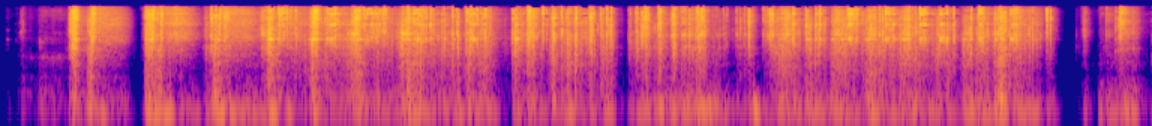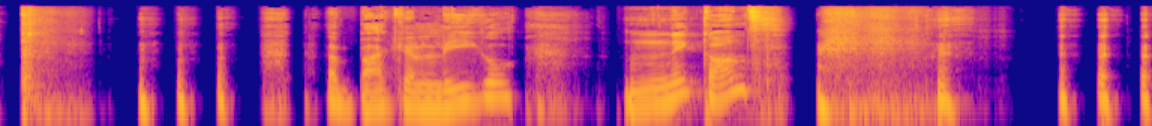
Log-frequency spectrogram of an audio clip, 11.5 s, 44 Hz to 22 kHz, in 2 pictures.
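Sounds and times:
tin of throat lozenges shaken and rattling: 0.4s - 5.6s
speech: 7.4s - 10.6s
laughter: 9.9s - 11.5s.

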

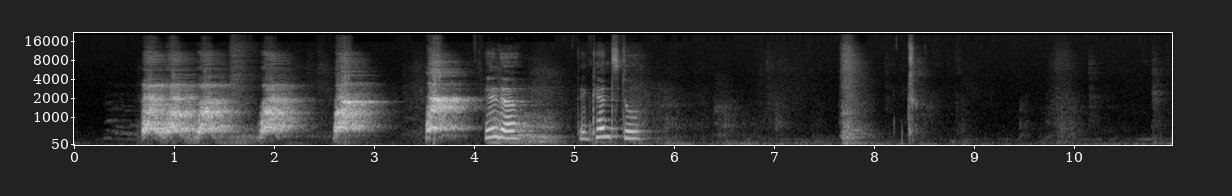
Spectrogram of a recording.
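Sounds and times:
dog barking at a man arriving home: 0.6s - 4.1s
speech: 4.1s - 5.8s.

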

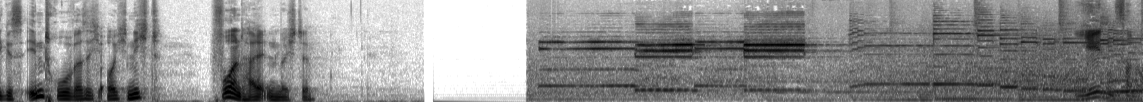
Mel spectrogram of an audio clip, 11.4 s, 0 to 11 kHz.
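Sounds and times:
speech: 0.0s - 3.2s, 10.9s - 11.4s
ambulance siren wailing: 5.3s - 11.4s.

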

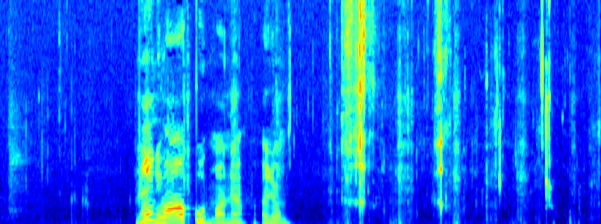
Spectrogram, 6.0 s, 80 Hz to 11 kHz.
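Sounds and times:
speech: 1.4s - 3.0s
sharp crunchy bites: 3.3s - 5.9s
wet chewing and lip-smacking while eating sausages: 3.4s - 5.9s.

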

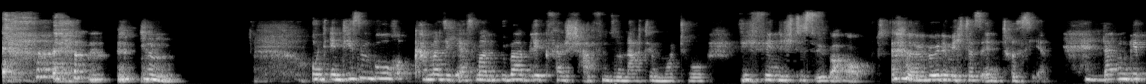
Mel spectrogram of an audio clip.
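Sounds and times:
loud rasping and sharp coughing: 0.0s - 1.8s
speech: 3.1s - 11.4s.

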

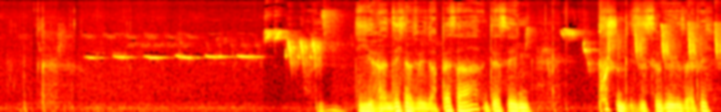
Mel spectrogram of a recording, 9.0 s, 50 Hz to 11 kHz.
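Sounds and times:
several songbirds singing at once: 0.2s - 9.0s
bright bird chirps: 0.7s - 4.5s, 6.9s - 9.0s
speech: 4.0s - 6.8s, 7.6s - 9.0s.

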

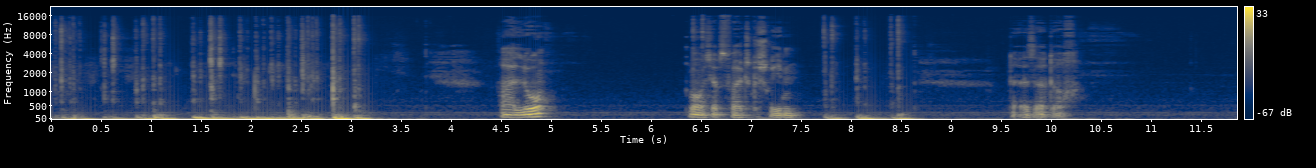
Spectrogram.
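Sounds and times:
computer keyboard typing a search: 0.0s - 3.2s, 7.7s - 8.7s
speech: 4.5s - 5.0s, 6.4s - 7.6s, 9.6s - 10.3s.

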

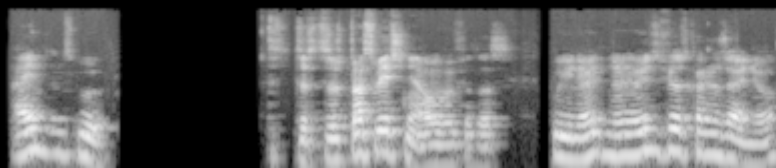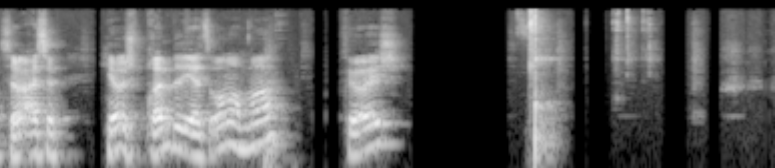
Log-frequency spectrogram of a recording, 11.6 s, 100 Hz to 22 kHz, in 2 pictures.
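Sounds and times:
speech: 0.1s - 0.9s, 2.0s - 8.9s
bottle cap clicking open: 9.8s - 10.6s.

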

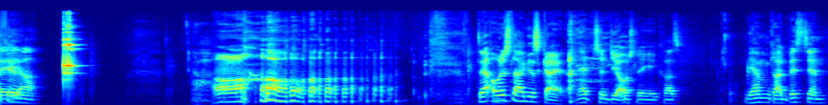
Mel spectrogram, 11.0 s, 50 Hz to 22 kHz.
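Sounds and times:
glasses clinking in a toast: 0.8s - 1.2s
speech: 2.8s - 4.9s, 5.7s - 11.0s
laughter: 3.2s - 5.4s, 7.6s - 8.4s.

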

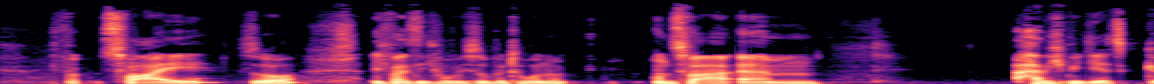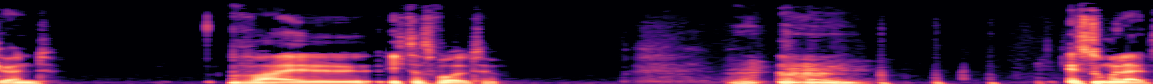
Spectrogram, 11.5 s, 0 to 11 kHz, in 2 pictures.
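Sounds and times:
speech: 0.6s - 4.5s, 5.1s - 6.1s, 7.0s - 8.3s, 9.4s - 10.3s, 11.1s - 11.5s
harsh cough: 9.4s - 10.4s
throat clearing: 9.4s - 10.4s.

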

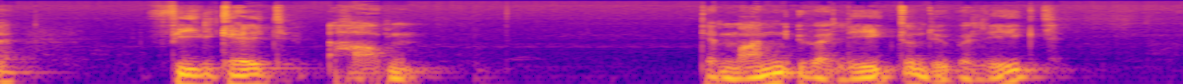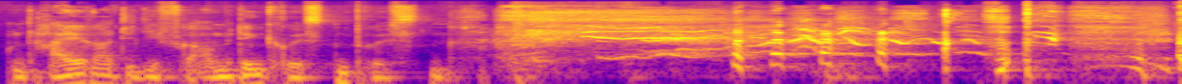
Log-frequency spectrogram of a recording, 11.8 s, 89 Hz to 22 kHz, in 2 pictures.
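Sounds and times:
speech: 0.8s - 2.2s, 3.5s - 5.4s, 6.0s - 8.8s, 9.6s - 11.8s
person coughing: 8.4s - 11.8s
person laughing: 8.4s - 11.8s.

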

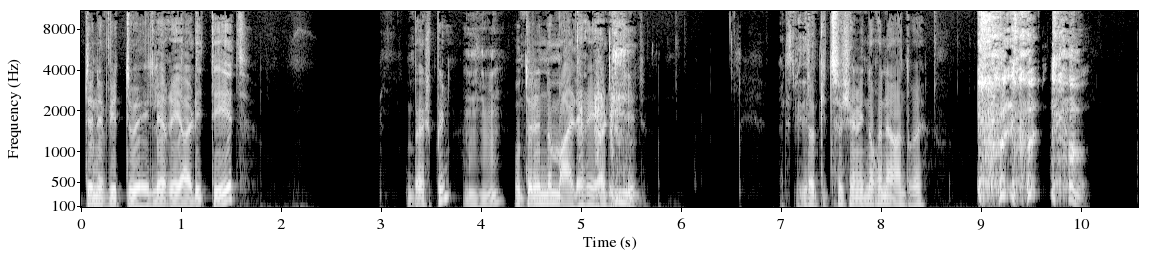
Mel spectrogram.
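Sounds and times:
speech: 0.0s - 1.7s, 3.2s - 5.7s, 7.0s - 10.2s
raspy coughing fits from a person who has been smoking too much: 5.1s - 5.7s, 9.0s - 10.5s.

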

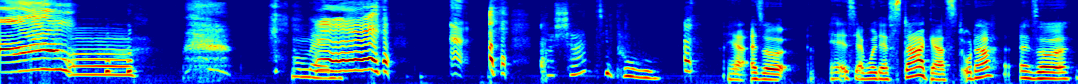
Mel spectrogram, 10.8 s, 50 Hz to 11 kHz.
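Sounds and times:
newborn baby crying: 0.0s - 1.4s, 2.7s - 5.2s
speech: 6.2s - 10.7s.

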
